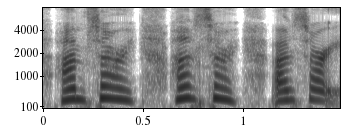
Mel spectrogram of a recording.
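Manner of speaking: imitating my own frantic apology; flustered apology. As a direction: gush out sorry while out of breath. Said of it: "And I'm like".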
